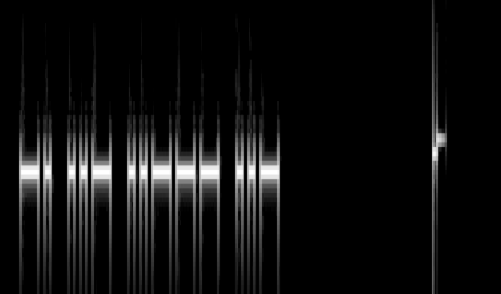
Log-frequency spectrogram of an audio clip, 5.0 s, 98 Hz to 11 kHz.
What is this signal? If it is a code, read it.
Morse code, heard as a keyed tone, about 21 wpm, 700 Hz. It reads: NU2U
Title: USA Callsign DE Callsign - 4 Characters - 20wpm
